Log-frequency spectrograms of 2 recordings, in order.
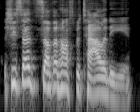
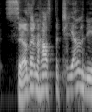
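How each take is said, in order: First: Said in the usual way. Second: Mock Southern vowels; bad Southern accent. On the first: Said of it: "And Emily goes". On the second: JJ making her cookie joke, bad Southern accent. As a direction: imitate JJ's badly faked Southern accent. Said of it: "She does the worst Southern accent".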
